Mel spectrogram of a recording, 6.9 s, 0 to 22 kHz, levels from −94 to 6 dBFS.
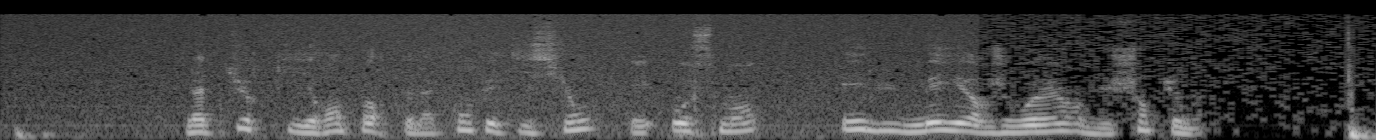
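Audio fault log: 4.89–6.88 s, overdone noise removal: to the end, room noise about 19 dB below the speech drops and breaks up into twinkling specks, as heavy reduction cuts any frequency band near its noise estimate, quiet speech detail included.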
